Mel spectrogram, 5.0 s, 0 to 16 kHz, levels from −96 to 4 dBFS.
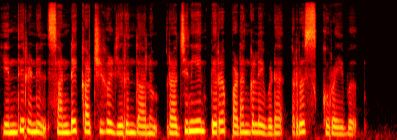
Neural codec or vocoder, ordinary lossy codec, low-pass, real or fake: vocoder, 48 kHz, 128 mel bands, Vocos; none; 14.4 kHz; fake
